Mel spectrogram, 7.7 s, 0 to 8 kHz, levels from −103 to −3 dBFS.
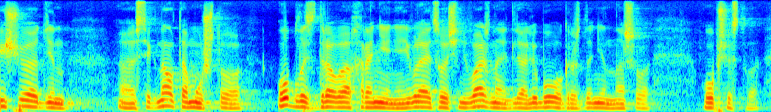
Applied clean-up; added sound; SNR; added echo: none; none; none; none.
